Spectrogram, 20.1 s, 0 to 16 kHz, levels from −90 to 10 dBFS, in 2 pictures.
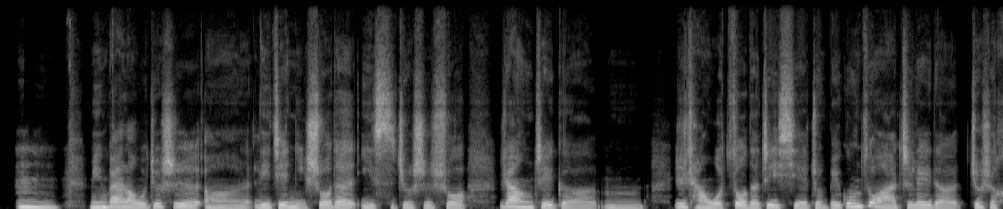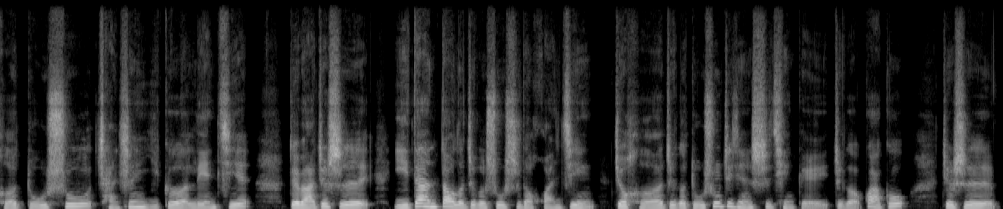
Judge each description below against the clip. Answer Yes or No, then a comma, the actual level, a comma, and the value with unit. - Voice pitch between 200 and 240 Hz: No, medium, 185 Hz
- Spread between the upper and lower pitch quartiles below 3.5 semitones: No, average, 3.8 semitones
